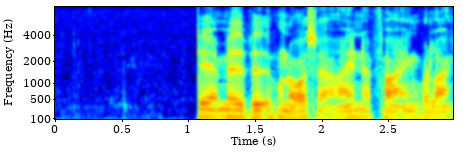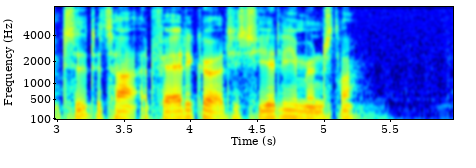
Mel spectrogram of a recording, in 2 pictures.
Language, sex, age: Danish, male, 33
